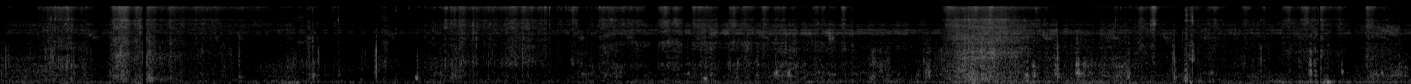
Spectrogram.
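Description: Faint rustling and crackling of dry pine needles being scattered by hand as mulch, with footsteps on dry ground and a louder rustle about ten seconds in.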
